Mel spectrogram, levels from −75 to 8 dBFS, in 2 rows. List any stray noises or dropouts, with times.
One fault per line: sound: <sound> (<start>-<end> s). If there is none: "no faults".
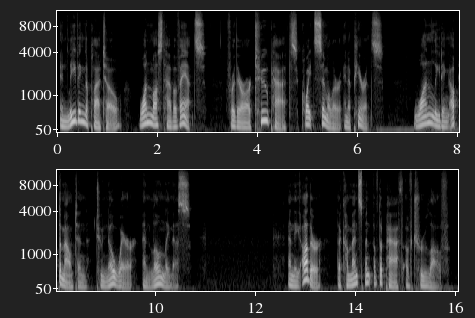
no faults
